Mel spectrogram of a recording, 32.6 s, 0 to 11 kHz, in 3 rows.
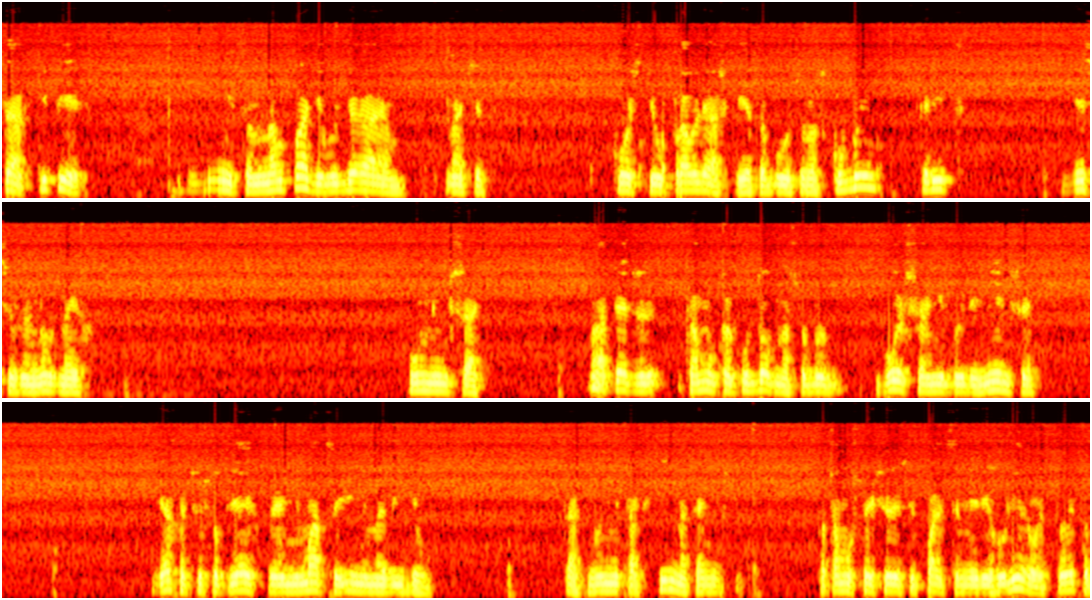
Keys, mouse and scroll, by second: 1.7 KP_1, 3.2 click, 4.2-5.3 drag, 5.9 shift+middle click, 7.0-8.2 drag, 8.7 click, 10.4-13.7 drag, 16.4-19.9 drag, 22.2-26.3 drag, 27.9-31.5 drag, 32.5-32.6 middle drag.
